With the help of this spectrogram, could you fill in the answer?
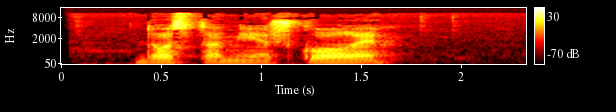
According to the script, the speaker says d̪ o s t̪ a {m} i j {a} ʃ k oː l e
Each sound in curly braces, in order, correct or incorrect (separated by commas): correct, incorrect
